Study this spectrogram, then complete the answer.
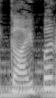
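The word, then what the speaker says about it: Kuiper: घेरा है हम इसे काइपर बिल्ट कहते हैं इसका उच्चारण काइ पार है यहीं पर आपको डवा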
